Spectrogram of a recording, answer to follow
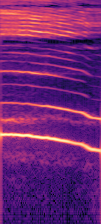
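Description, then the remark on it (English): A person imitates a wolf howl with a single sustained, loud tone that slowly slides downward in pitch and tapers off at the end, with no talking over it. “Mine was more realistic. It actually sounds like a wolf.”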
